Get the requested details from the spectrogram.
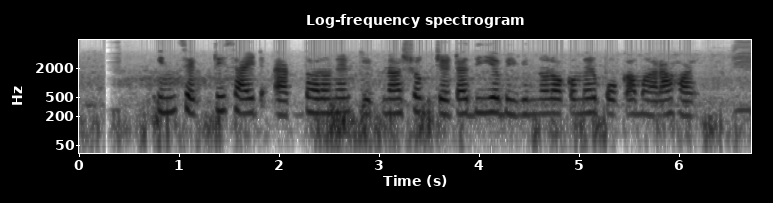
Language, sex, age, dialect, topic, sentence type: Bengali, female, 25-30, Standard Colloquial, agriculture, statement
